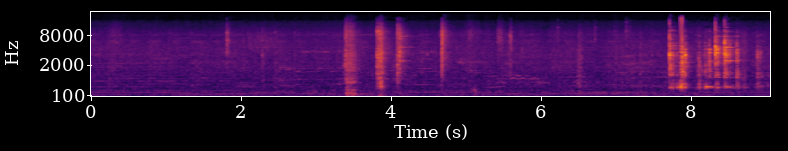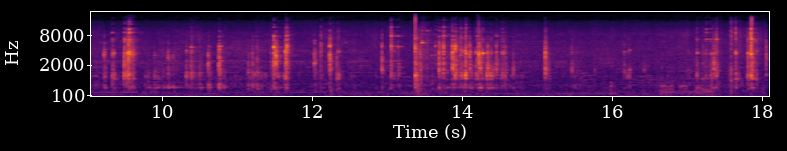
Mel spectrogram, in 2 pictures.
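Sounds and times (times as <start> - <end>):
metal tools clinking on steel: 7.2 - 18.0.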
